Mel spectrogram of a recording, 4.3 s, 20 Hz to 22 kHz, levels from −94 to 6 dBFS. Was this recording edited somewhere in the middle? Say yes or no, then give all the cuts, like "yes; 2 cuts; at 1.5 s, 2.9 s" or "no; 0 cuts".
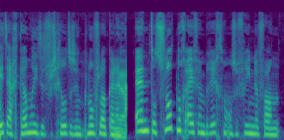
yes; 1 cut; at 1.9 s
